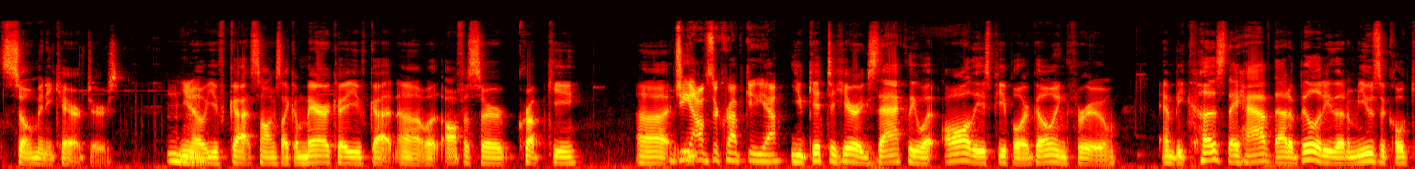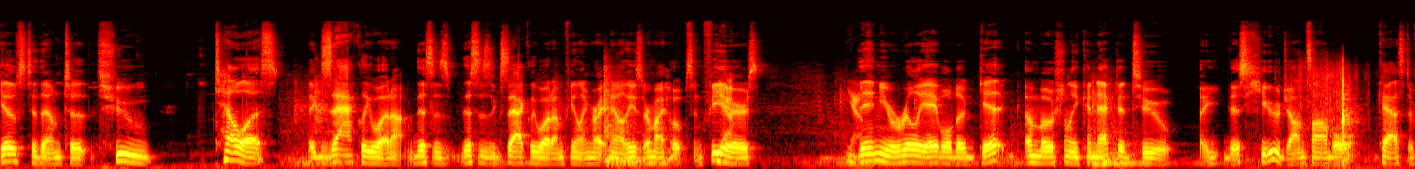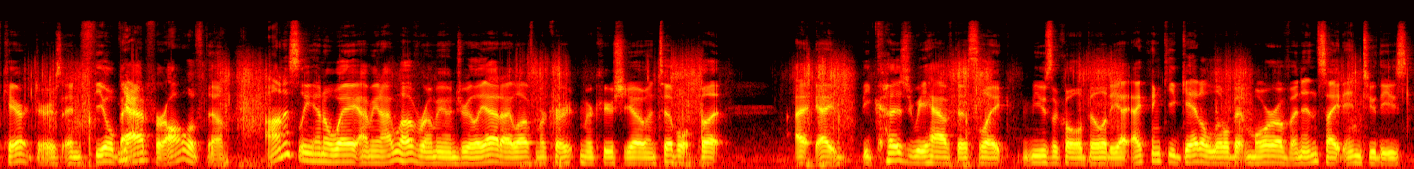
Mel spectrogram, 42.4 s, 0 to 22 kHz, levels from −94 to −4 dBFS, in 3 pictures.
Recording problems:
household noises; noticeable; throughout; 10 dB below the speech

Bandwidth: 14 kHz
